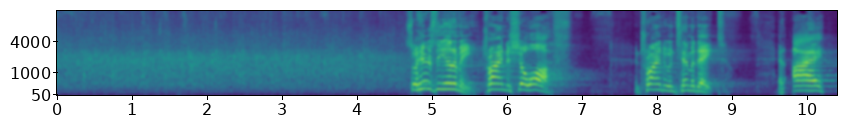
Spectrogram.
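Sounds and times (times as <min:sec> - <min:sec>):
audience clapping: 0:00.0 - 0:05.4
speech: 0:04.7 - 0:06.8, 0:07.7 - 0:09.0, 0:09.6 - 0:10.3.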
